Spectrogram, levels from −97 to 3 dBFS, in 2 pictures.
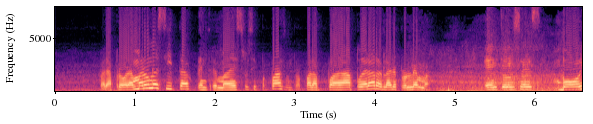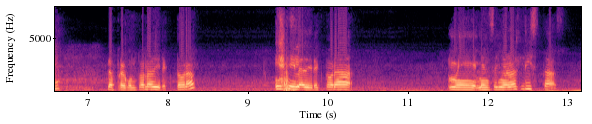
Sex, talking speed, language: female, 130 wpm, Spanish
